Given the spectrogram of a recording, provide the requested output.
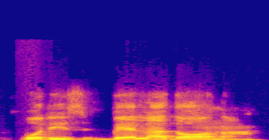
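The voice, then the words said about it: Put-on Italian accent. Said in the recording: “With the Italian accent and everything.”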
